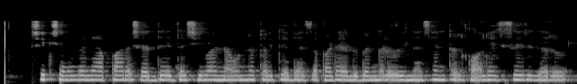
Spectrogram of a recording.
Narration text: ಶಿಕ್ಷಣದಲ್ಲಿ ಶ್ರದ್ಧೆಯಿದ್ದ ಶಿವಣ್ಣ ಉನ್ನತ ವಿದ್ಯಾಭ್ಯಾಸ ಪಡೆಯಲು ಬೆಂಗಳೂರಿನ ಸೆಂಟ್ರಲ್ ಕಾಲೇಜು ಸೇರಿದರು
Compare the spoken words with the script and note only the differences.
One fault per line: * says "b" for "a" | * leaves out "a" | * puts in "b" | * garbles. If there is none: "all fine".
* puts in "ಅಪಾರ"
